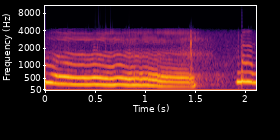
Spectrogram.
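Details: Chex, an American Bulldog, 'talking' in a long, tonal, moaning whine that holds mid pitch and sags lower. After a brief break a second whine begins at a slightly higher pitch.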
